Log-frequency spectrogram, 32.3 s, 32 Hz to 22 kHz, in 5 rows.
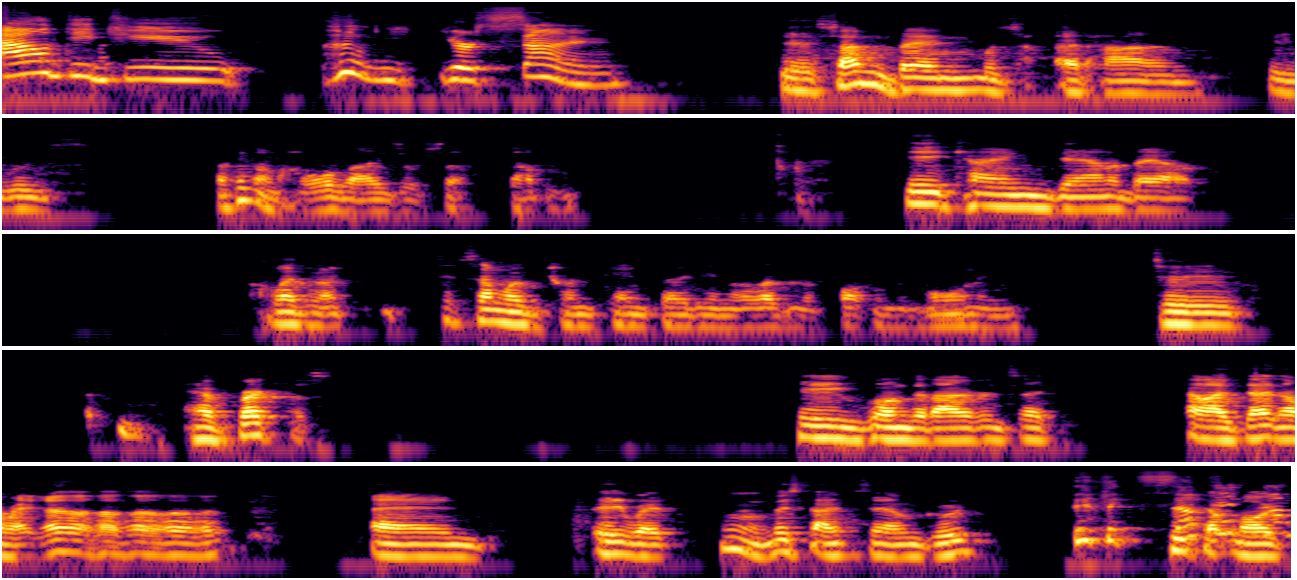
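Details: Aphasia in an adult man after a stroke at age 58 caused by a blood clot from the heart, following a severe heart attack and quadruple bypass; he knows what he wants to say but cannot find the words.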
